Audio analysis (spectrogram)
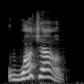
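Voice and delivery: high, loud warning; warning shout. Acted. Boss warning the others of an attack, loud shout.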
